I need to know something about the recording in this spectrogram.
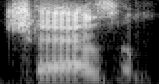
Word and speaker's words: chasm: What the hell is Just because it got a H in there, The H is is silent.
